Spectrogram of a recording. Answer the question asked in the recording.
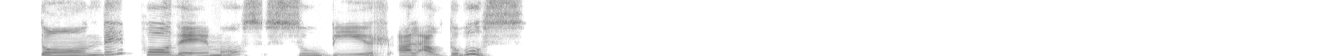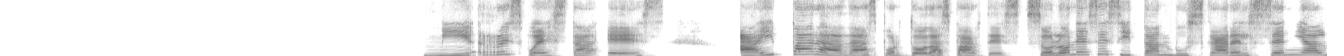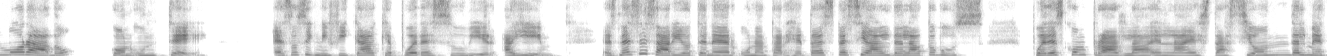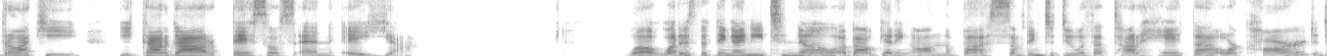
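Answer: You need a special bus card, bought at the metro station and loaded with pesos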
